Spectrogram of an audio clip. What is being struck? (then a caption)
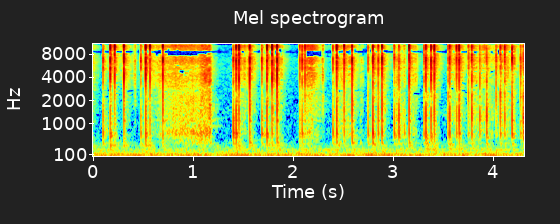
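Wood-look laminate plank. Long white acrylic nails tap rapidly on a flat, solid grey wood-grain laminate plank. The result is a quick run of sharp, bright clicks that stop instantly, with brief pauses between bursts over a quiet low hum.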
